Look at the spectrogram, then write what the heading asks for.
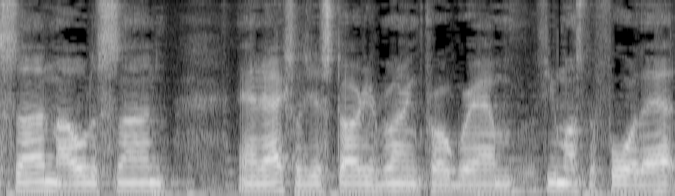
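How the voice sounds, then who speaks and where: Ordinary pitch variation at a moderate pace, with audible room echo and noticeable background noise. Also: man. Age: 50s. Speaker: heart attack survivor. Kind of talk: testimony. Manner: hesitant, many uh fillers.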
